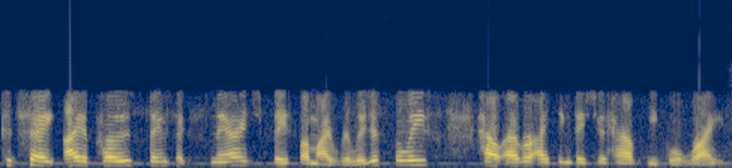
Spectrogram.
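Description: A man calling in to a radio debate, answering in a halting, hesitant way with many restarts. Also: on the high side, expressive, no echo. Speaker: caller. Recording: tinny phone line.

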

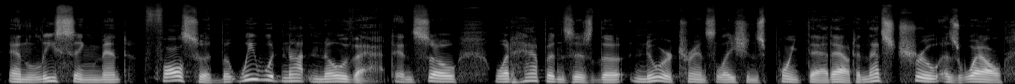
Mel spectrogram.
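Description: A man whose first language is Dutch, answering a caller on a radio show in a measured, authoritative way. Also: lowish voice, a little mellow, no room sound, studio quality. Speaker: radio Bible-answer host.

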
